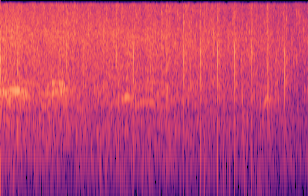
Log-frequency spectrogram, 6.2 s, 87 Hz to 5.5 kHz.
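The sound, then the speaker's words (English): An audience applauds steadily for several seconds in thanks, many hands clapping in a dense, even patter with a few sharper individual claps standing out. “Stop being proud and clap your hands for 5 seconds and thank him for something.”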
